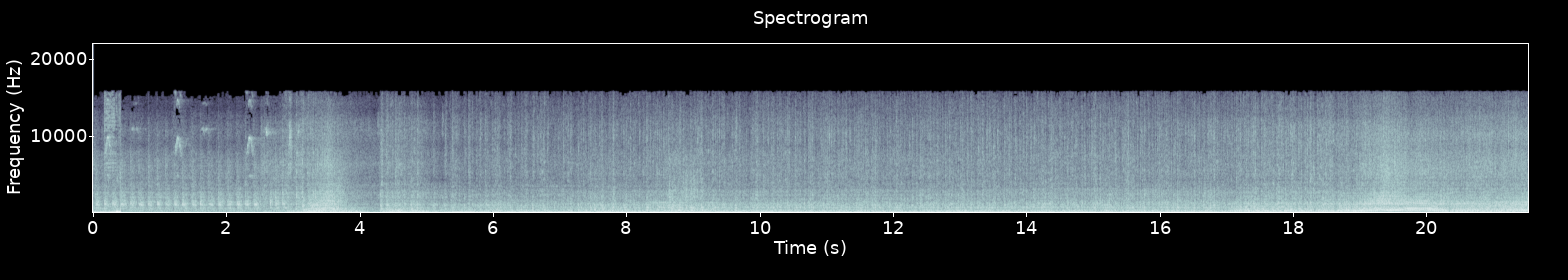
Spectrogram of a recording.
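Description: Drag car's engine idling with a pulsing, uneven beat, revving up about three seconds in, then held at high revs through a long burnout until near the end, when it is revved up and let back down once.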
